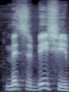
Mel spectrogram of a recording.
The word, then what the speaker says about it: Mitsubishi: What are you supposed to say? I'm just curious. No, that is how you say it. But a lot of times they pronounce stuff different. Mitsubishi, my cousin.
